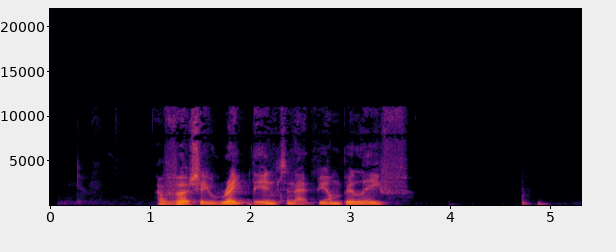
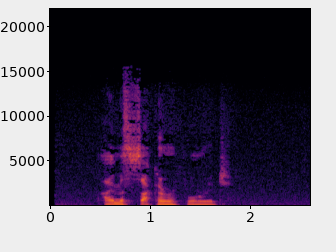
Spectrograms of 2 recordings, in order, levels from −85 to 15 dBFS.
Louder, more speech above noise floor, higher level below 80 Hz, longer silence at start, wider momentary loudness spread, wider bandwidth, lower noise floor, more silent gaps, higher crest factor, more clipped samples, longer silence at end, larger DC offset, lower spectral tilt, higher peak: first, -20 LUFS vs -24 LUFS; first, 62 dB vs 36 dB; first, -52 dBFS vs -60 dBFS; first, 1.05 s vs 0.5 s; second, 11 LU vs 14 LU; second, 11.5 kHz vs 15.5 kHz; first, -82 dBFS vs -59 dBFS; neither; about the same, 22 dB vs 20 dB; neither; second, 0.4 s vs 0.85 s; neither; first, -6 dB/octave vs -4.5 dB/octave; first, 0 dBFS vs -8 dBFS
